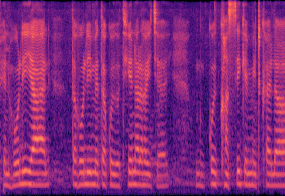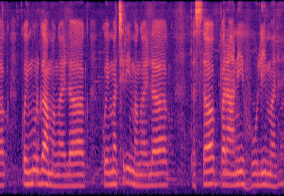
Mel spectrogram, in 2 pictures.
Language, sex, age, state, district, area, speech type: Maithili, female, 30-45, Bihar, Muzaffarpur, rural, spontaneous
